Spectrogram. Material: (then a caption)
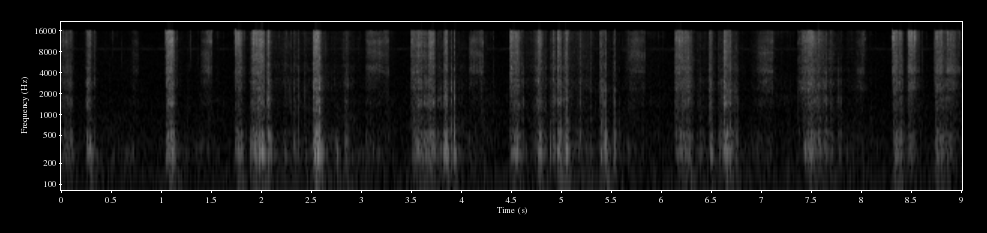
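Salt crystals. A black brush handle is stirred and scraped through coarse white aquarium salt crystals in an open plastic container full of them. Short, gritty crunching and scraping bursts repeat in quick, uneven succession, with crisp high-frequency hiss, almost no low end, and little ring after each stroke.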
